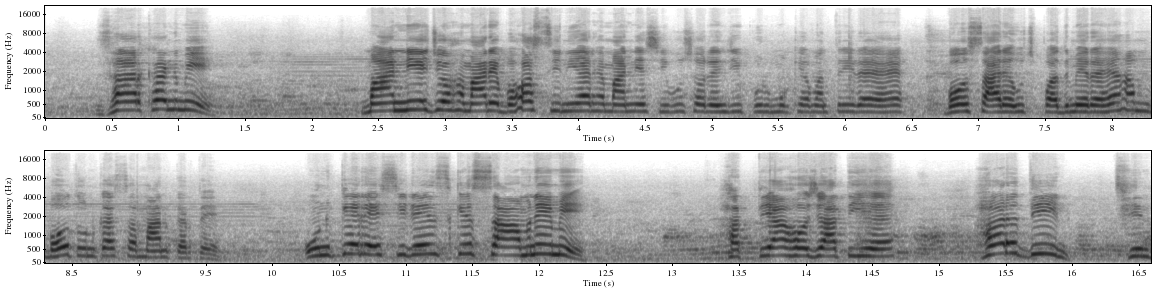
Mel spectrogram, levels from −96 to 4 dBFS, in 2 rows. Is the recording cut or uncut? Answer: uncut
